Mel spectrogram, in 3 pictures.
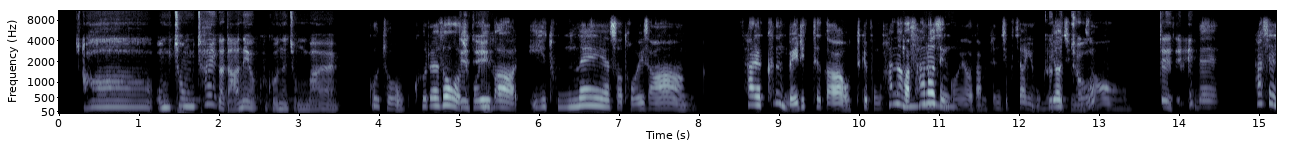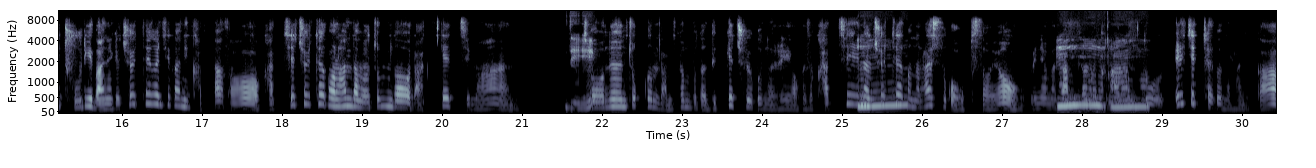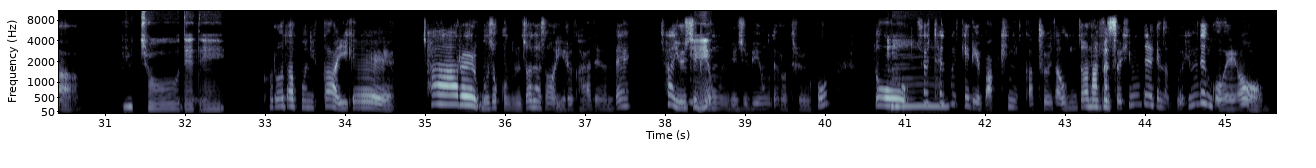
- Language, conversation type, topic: Korean, advice, 이사할지 말지 어떻게 결정하면 좋을까요?
- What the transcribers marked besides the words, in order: other background noise; tapping; laughing while speaking: "운전하면서"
